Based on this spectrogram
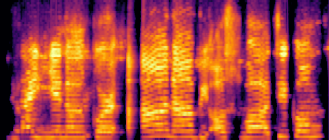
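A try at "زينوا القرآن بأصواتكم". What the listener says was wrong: جی نا کو لمبا نہیں کرنا. زین القرآن بأصواتکم.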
